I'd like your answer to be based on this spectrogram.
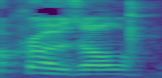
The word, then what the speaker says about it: Krozel: Joe Krozel rhymes with puzzle.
